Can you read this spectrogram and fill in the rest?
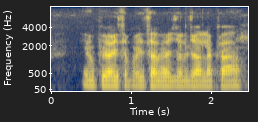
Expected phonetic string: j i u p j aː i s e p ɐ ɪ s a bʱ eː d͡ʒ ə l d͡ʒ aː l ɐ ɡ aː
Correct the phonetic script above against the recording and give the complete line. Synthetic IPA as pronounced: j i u p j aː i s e p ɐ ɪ s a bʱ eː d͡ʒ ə l d͡ʒ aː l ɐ k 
